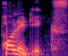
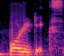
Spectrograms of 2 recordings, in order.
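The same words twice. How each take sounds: First: "পলিটিক্স" opened with an F-like P; English-style accented P. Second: Said in the usual way. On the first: Shown as a demonstration. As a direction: lean on the first sound of "পলিটিক্স", sahib-style. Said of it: "পি কে ফ উচ্চারণ করতেছি". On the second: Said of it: "ধরো আমি".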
